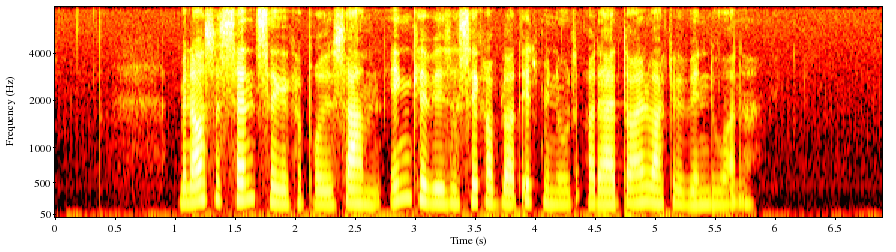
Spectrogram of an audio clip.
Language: Danish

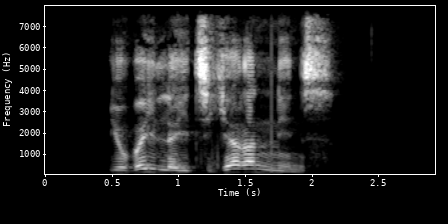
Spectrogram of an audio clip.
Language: Kabyle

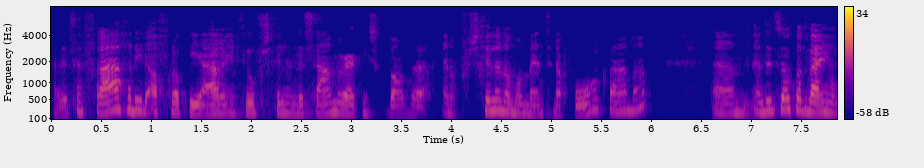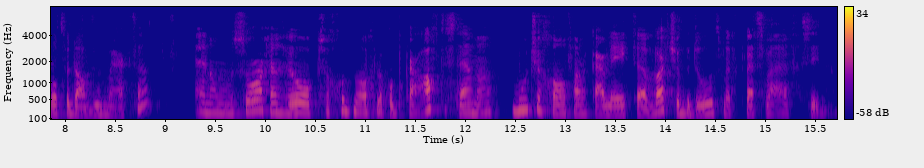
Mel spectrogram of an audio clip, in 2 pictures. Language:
Dutch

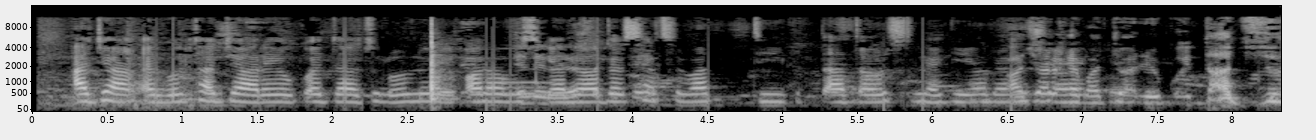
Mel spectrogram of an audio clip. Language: Georgian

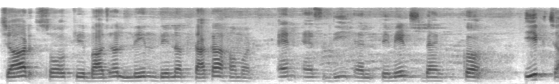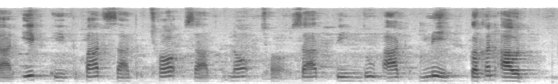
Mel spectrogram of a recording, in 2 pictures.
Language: Maithili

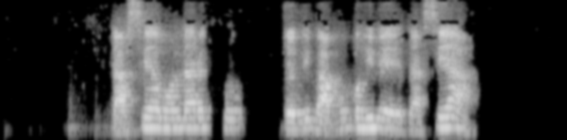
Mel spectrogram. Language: Odia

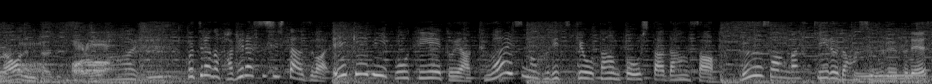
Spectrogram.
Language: Japanese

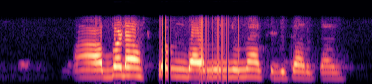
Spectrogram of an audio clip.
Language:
Punjabi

